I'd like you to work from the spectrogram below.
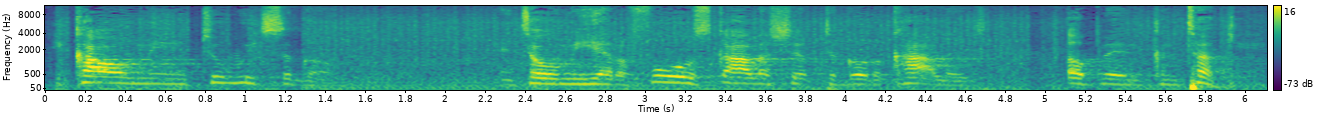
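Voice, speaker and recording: A man's voice: a little high, fairly quick. A man, preaching a sermon as pastor and telling stories in a preacherly way. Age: 50s. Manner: preacherly storytelling, repeats words when building up. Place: church. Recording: church hall reverb, faint room noise.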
